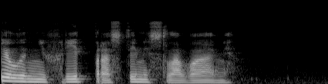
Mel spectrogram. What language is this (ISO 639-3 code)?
rus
